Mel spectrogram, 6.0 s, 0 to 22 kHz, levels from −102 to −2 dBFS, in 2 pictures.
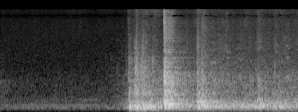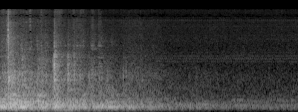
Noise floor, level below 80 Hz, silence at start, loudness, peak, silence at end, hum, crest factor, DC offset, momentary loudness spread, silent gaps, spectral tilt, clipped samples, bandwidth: -61 dBFS; -70 dBFS; 1.25 s; -28 LUFS; -6 dBFS; 1.4 s; none; 24 dB; under 0.1%; 20 LU; none; -5.5 dB/octave; under 0.1%; 15.5 kHz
